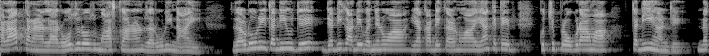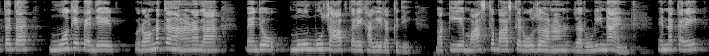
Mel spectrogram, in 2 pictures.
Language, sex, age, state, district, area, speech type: Sindhi, female, 60+, Maharashtra, Thane, urban, spontaneous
